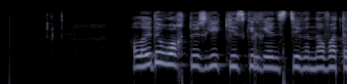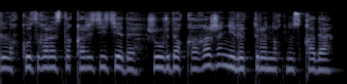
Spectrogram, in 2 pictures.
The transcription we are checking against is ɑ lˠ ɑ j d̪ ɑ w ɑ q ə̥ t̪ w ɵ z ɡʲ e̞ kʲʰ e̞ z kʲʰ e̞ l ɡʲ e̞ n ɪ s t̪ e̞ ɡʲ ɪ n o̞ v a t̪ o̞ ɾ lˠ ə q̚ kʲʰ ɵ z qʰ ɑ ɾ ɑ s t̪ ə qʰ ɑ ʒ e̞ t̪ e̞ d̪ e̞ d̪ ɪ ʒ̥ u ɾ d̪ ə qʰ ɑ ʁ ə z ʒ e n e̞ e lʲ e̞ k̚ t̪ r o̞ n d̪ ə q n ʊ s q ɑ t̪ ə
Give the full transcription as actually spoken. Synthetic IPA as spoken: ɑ lˠ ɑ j d̪ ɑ w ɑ q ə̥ t̪ w ɵ z ɡʲ e̞ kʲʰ e̞ z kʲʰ e̞ l ɡʲ e̞ n ɪ s t̪ e̞ ɡʲ ɪ n o̞ v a t̪ o̞ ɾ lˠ ə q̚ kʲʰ ɵ z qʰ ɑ ɾ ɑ s t̪ ə qʰ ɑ ʒ e̞ t̪ e̞ t̪ e̞ d̪ ɪ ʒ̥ u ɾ d̪ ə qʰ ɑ ʁ ɑ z ʒ æ n e̞ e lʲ e̞ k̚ t̪ r o̞ n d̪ ə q n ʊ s q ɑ d̪ ə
